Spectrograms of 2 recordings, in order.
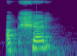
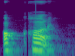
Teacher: In all of these examples, you can see the Sanskrit word has the sh sound, which is changed to the k sound in Bengali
